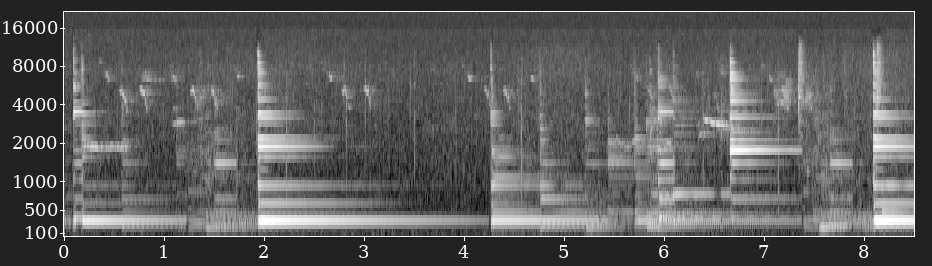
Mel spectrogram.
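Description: Faint background music of plucked guitar notes, each struck chord ringing out and slowly fading, with new chords about two seconds in and again a little after four seconds.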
